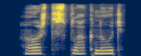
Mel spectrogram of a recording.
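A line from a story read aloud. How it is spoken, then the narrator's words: Girl's thoughtful whisper. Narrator (Russian): задумчиво произнесла девчонка шепотом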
